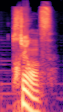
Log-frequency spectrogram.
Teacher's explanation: In this phrase, the most difficult part could be the nasal vowel on, which is, as I said many times, the O that we find in the English word Lord, but nasalized.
